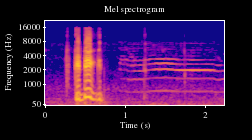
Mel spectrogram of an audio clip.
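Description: A domestic cat's single long meow, held about a second at a steady pitch and fainter than the voice before it. It follows a woman's short, loud call to the cat.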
